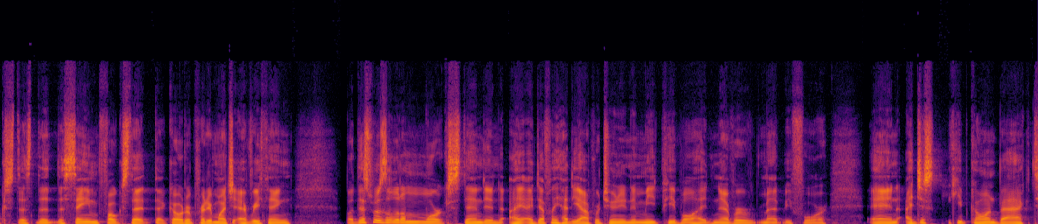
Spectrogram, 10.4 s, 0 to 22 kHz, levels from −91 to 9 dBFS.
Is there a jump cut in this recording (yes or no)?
no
